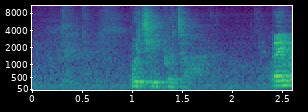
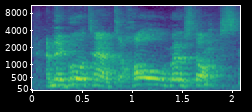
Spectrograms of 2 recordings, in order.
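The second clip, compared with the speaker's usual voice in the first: plain reading voice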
